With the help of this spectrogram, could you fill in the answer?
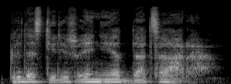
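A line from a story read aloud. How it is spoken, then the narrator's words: Hollow muffled voice. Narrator (Russian): произнес он, наконец, глухим голосом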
